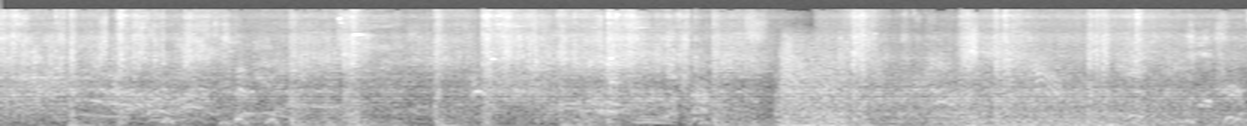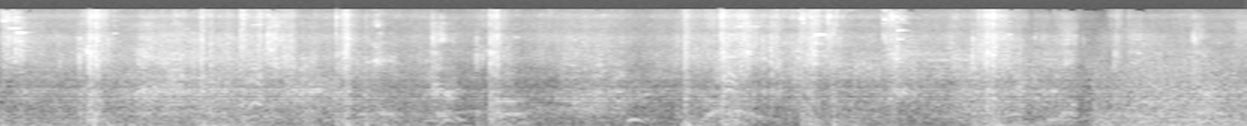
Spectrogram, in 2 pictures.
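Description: A horde of monsters snarls and screams.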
